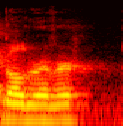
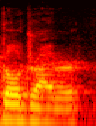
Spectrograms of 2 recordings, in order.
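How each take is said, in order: First: The second word sounds like 'river', without a d. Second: The second word sounds like 'driver', with a d. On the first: "am gonna say Gold River. I think it's cool" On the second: "it's definitely Gold Driver"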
